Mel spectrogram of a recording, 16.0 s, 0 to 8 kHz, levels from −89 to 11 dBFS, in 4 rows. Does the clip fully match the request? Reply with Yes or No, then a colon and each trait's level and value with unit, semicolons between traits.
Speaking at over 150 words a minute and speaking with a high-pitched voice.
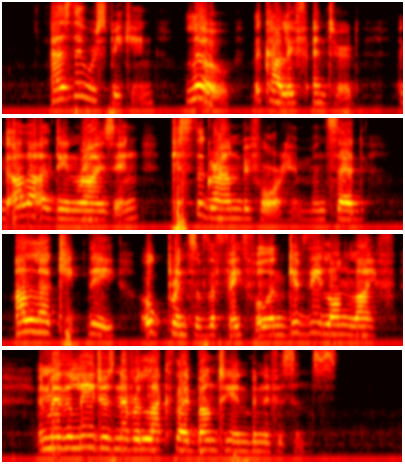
Yes: average, 160 wpm; high, 225 Hz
